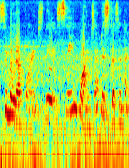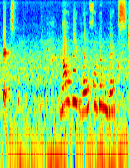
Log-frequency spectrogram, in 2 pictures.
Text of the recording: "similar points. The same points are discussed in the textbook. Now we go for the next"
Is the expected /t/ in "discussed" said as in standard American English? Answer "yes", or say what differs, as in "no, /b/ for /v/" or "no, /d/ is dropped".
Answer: no, /t/ is dropped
